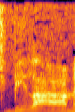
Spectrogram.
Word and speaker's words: Balaam: Balaam in the English is how people pronounce it, but it's Bilaam in the Hebrew.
